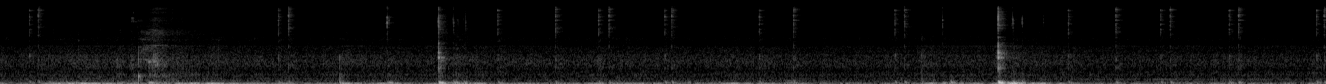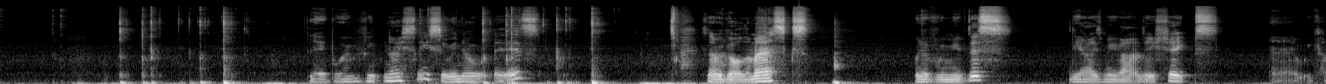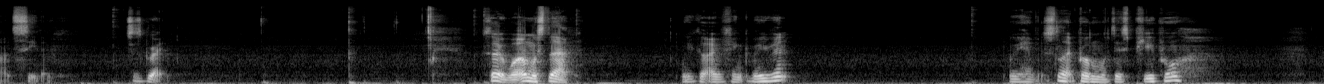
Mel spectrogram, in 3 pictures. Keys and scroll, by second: 4.3 ctrl+d, 9.9 ctrl+d, 14.4 Return, 14.5-15.7 typing, 18.1 Return, 18.2-19.4 typing, 30.0 ctrl+z.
